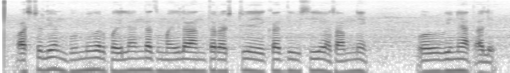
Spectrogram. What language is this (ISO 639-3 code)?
mar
